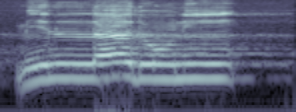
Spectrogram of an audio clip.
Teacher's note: فيصير النطق بدال ساكنة مشمة، فيكون الإشمام مقارنا للإسكان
